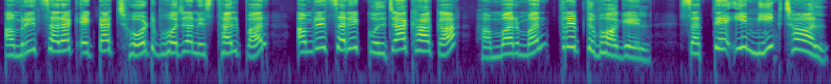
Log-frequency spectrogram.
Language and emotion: Maithili, happy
